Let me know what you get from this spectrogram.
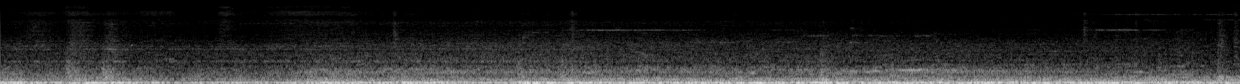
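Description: Choshi Electric Railway train running, heard from inside the passenger car: a steady low rumble of wheels on the rails and the running gear, with a few faint knocks about a second in.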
